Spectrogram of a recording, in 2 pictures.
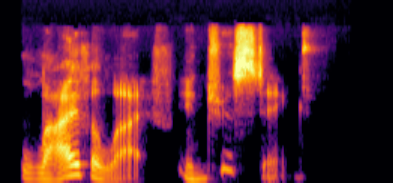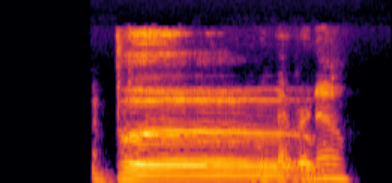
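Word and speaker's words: Live A Live: But see, uh, live, live, live alive, live alive, live alive. Again, I'm pretty sure cool. it's live alive. Oh, yeah, I think you're right.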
